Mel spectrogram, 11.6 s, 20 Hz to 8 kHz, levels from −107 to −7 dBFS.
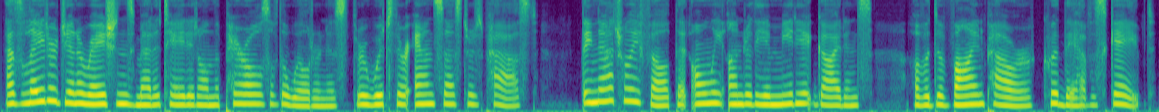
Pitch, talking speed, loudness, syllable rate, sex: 240 Hz, 165 wpm, -17 LUFS, 5.7 syllables/s, female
